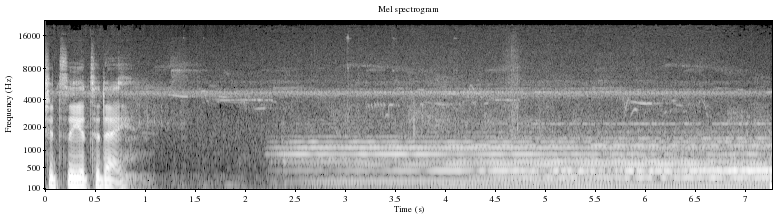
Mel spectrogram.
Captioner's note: birds chirping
